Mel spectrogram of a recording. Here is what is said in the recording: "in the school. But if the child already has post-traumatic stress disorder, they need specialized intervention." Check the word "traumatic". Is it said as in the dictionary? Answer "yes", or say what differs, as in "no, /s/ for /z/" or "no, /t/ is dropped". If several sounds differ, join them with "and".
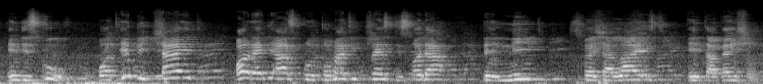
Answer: no, /ɹ/ is dropped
